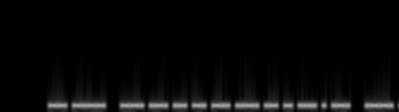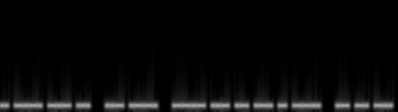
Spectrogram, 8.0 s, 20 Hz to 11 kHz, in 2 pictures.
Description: Morse code, heard as a keyed tone, about 50 wpm, 700 Hz. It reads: MY GRANDFATHER PICKS UP QUARTZ AND
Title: Pangram Challenge v2 - 50wpm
